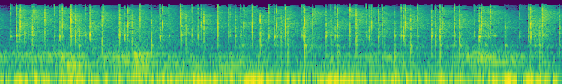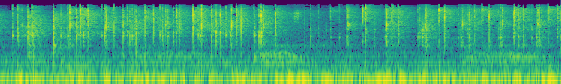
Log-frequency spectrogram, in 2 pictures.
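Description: Long acrylic nails rapidly tap and scratch a mid-sized white plastic cosmetic lotion bottle with a cap, hollow and probably filled. A fast, dense stream of bright, crisp clicks and crinkly scratching runs throughout, each tap dying away almost at once.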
